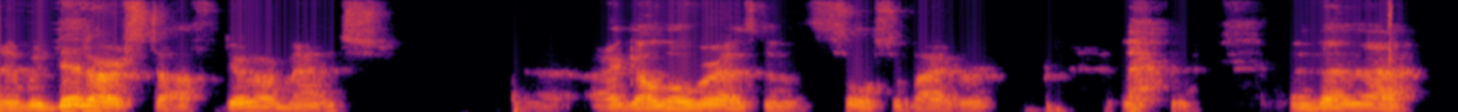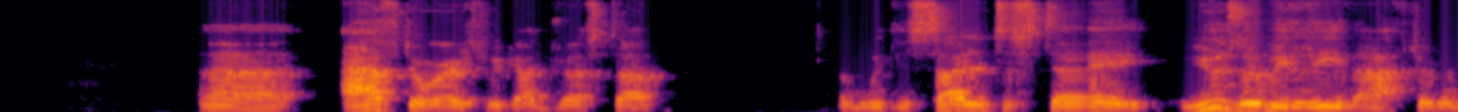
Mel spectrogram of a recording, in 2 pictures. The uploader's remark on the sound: Recorded via Zoom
